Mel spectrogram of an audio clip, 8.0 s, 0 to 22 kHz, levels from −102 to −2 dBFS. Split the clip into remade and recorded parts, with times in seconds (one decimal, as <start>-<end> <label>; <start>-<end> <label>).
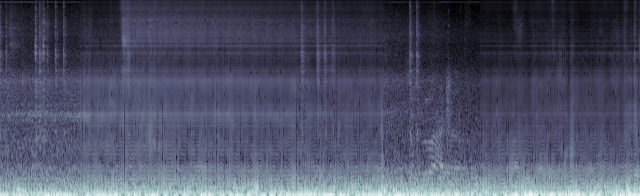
0.0-1.0 recorded; 1.0-4.8 remade; 4.8-6.0 recorded; 6.0-8.0 remade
